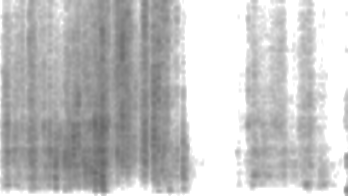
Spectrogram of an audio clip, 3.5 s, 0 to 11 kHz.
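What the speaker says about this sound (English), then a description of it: "A lot of tissue paper." Tissue paper crinkles inside a New Balance 998 shoe box, with close, bright rustling bursts, a short pause, then more crinkling and a final rustle.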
